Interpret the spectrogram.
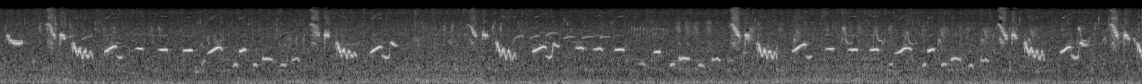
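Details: White-rumped shama song for training birds, with nature sounds and trickling water: a phrase repeated about every two to three seconds, opening with sharp high downward notes, then a line of short flat whistles.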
